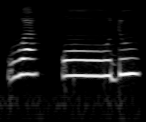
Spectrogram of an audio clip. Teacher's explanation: دیکھیں قو 2 حرکہ لانگ، دو 1 حرکہ لانگ، تو اس میں لینتھ میں اچھا فرق نظر آتا ہے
